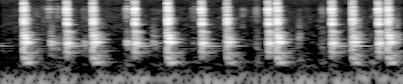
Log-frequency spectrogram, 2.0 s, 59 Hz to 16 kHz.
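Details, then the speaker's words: 1955 Austin-Healey 100-4 BN2 won't start: ignition on, choke on, starter pressed gives sharp starter relay chatter about five a second, no solenoid click, no cranking; battery and relay later ruled out, starter solenoid wiring suspected. "When I push the starter, though, I can hear the starter relay in here clicking."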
